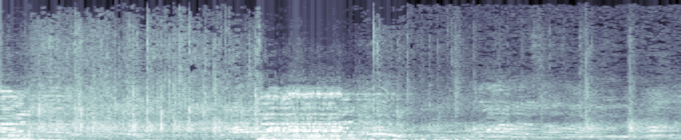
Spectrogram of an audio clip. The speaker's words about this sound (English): Clap your hands if you feel what I'm talking about.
